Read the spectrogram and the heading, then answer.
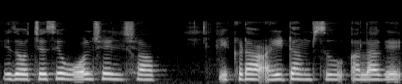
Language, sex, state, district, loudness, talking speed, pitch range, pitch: Telugu, female, Andhra Pradesh, Sri Satya Sai, -16 LUFS, 120 wpm, 225-245 Hz, 235 Hz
